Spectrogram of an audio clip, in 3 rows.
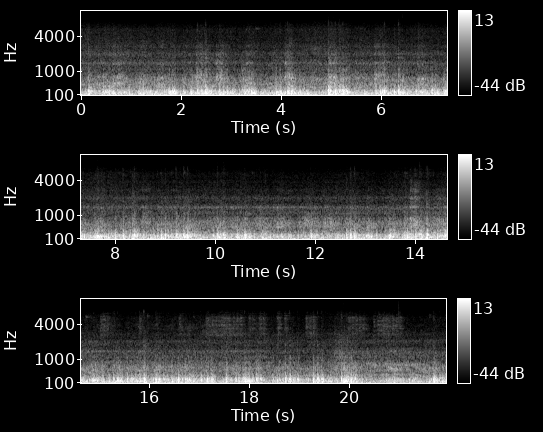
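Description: Running noise of a Seibu 40000-series S-Train heard inside its leading car: a steady rumble of wheels on rail at speed, with a few sharp clicks.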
